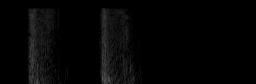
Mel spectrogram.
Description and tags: Steps in Grass, Natural ambient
